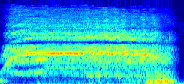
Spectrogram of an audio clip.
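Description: A horse gives a loud whinny lasting a couple of seconds, a high, wavering cry with strong harmonics that tapers off abruptly at the end.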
